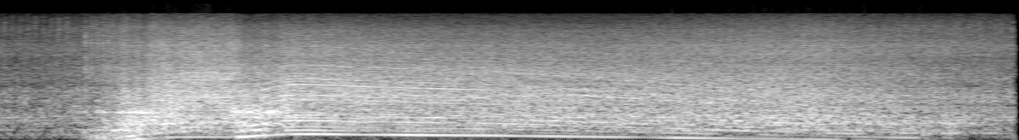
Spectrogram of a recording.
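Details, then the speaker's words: Engine loaded up to reproduce its twisting: a thud as it takes torque, then revs falling away, matching the owner's clunk under load; a motor mount is suspected, not confirmed. "Okay, what I'm going to do, I'm going to try and load up this engine and uh replicate the the engine twisting like it does."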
